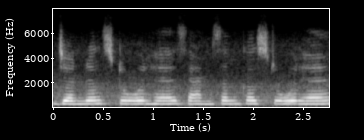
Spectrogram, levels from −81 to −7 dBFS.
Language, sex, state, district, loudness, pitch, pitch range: Hindi, female, Bihar, Lakhisarai, -17 LUFS, 270 Hz, 265-275 Hz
